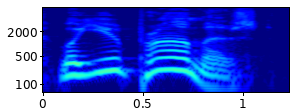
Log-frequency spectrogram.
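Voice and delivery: a hint of an let-down child; lightly voiced child. Kids protest a broken promise.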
